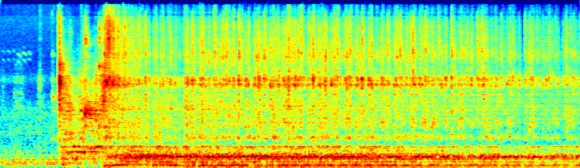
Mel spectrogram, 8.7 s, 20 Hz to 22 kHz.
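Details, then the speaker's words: 1967 Camaro RS/SS, 396 big-block, 4-speed, original low mileage, factory-correct exhaust with oval tips: starts first turn into a deep, throaty rumble, steady and strong under blips, firing evenly with good crackle; normal running with revving. "Hey, for all you Crackle junkies out there, did you check out, this has a good Crackle on it, and that's 1967."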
